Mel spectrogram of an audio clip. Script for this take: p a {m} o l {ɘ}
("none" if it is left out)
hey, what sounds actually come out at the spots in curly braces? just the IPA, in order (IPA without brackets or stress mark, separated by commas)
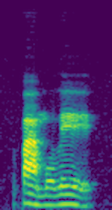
m, e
